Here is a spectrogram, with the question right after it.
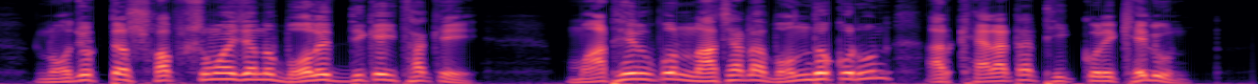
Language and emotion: Bengali, angry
